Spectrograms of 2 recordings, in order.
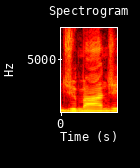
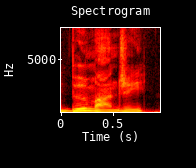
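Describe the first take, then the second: First: The word begins with a J sound. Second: The word begins with a B sound. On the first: The speaker calls it right. "the movie Jumanji" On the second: The speaker calls it wrong. "is actually Boomanji"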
